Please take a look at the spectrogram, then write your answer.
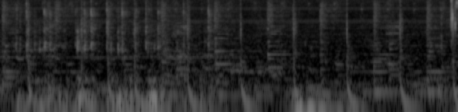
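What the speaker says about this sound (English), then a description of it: "Should I keep this this keyboard, or should I go with the silent one from all my streams?" Fast, steady typing on a computer keyboard during a live coding session building a React.js web app, a dense stream of close, crisp key clicks and clacks with no talking.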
